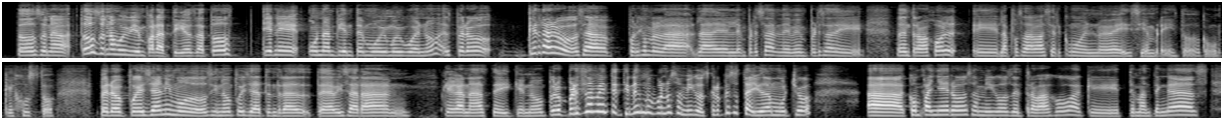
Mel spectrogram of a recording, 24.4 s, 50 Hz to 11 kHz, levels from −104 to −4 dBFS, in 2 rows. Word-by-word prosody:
Todo 220 Hz, +1 st, +1 dB
suena 215 Hz, -4 st, 0 dB
todo 315 Hz, +6 st, +4 dB
suena, 300 Hz, -4 st, +3 dB
muy 270 Hz, -1 st, 0 dB
bien 220 Hz, -2 st, +1 dB
para 195 Hz, -3 st, +4 dB
ti, 180 Hz, -, -2 dB
o 190 Hz, -, -1 dB
sea, 190 Hz, -1 st, 0 dB
todo 255 Hz, +3 st, +1 dB, 0.3 s
tiene 235 Hz, -1 st, +2 dB
un 235 Hz, 0 st, -2 dB
ambiente 220 Hz, -1 st, -1 dB
muy, 215 Hz, 0 st, -3 dB
muy 215 Hz, 0 st, -3 dB
bueno, 210 Hz, +3 st, -4 dB
espero. 235 Hz, +1 st, -2 dB, 0.3 s
Qué 335 Hz, +2 st, -1 dB
raro, 345 Hz, -, +5 dB
o 210 Hz, -, -1 dB
sea, 220 Hz, -3 st, +3 dB
por 220 Hz, -, -6 dB
ejemplo, 230 Hz, -1 st, -4 dB
la 195 Hz, -2 st, 0 dB
la 195 Hz, -1 st, -1 dB
de 195 Hz, 0 st, -3 dB
la 195 Hz, 0 st, -6 dB
empresa 205 Hz, +4 st, -6 dB
la 210 Hz, -, -13 dB
de 190 Hz, -, -4 dB
mi 195 Hz, -, -6 dB
empresa 200 Hz, +3 st, -7 dB
de 195 Hz, +1 st, -7 dB, 0.3 s
donde 215 Hz, 0 st, -1 dB
trabajo, 200 Hz, +4 st, -1 dB, 0.3 s
eh, 195 Hz, -1 st, -6 dB
la 190 Hz, -1 st, -4 dB
pasada 200 Hz, 0 st, -4 dB
va 195 Hz, -, 0 dB
a -, -, -10 dB
ser 200 Hz, -2 st, -10 dB
como 200 Hz, 0 st, -9 dB
el 180 Hz, -1 st, -9 dB
9 180 Hz, 0 st, -4 dB
de 185 Hz, -, -2 dB
diciembre, 175 Hz, -1 st, -9 dB
y -, -, -15 dB
todo, -, -, -14 dB
como 95 Hz, 0 st, -13 dB
que 180 Hz, -, -11 dB
justo. 205 Hz, +2 st, -8 dB, 0.4 s
Pero, 210 Hz, -1 st, +5 dB
pues, 220 Hz, +1 st, +3 dB
ya 245 Hz, +1 st, +6 dB
ni 275 Hz, +1 st, -2 dB
modo, 210 Hz, -6 st, 0 dB
si 220 Hz, -, -7 dB
no, 215 Hz, +1 st, -3 dB
pues, 225 Hz, 0 st, -3 dB
ya 195 Hz, -2 st, +2 dB
tendrás, 185 Hz, -1 st, -1 dB
te 180 Hz, -, +1 dB
avisarán 190 Hz, +1 st, +1 dB, 0.3 s
qué 195 Hz, -, 0 dB
ganaste 190 Hz, 0 st, +1 dB
y 180 Hz, -, -7 dB
qué 185 Hz, +1 st, -6 dB
no. 190 Hz, +2 st, -5 dB
Pero, 255 Hz, +5 st, +2 dB
precisamente, 405 Hz, +5 st, +4 dB
tienes 315 Hz, +6 st, 0 dB
muy 380 Hz, -1 st, 0 dB
buenos 340 Hz, +2 st, -2 dB
amigos, 255 Hz, -9 st, -1 dB
creo 255 Hz, +1 st, -4 dB
que 350 Hz, -, -4 dB
eso 360 Hz, 0 st, -5 dB
te -, -, +3 dB
ayuda 220 Hz, +1 st, +3 dB
mucho, 230 Hz, +2 st, -2 dB, 0.6 s
a 200 Hz, -2 st, +9 dB
compañeros, 250 Hz, +1 st, +2 dB
amigos 215 Hz, -2 st, -5 dB
del 205 Hz, -2 st, -5 dB
trabajo, 200 Hz, +5 st, -2 dB
a 230 Hz, -3 st, -2 dB
que 175 Hz, -3 st, -8 dB
te -, -, -8 dB
mantengas 230 Hz, +5 st, 0 dB
215 Hz, 220 wpm, -22 LUFS, 195-240 Hz, 0.6 s, a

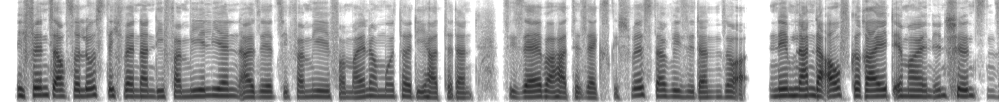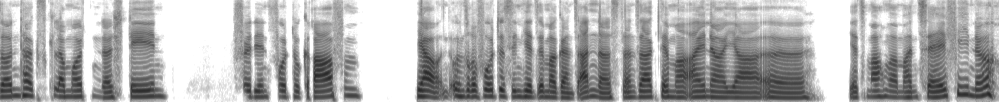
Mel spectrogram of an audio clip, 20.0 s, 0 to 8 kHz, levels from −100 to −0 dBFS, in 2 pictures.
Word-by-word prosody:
Ich 200 Hz, -3 st, +1 dB
finde 215 Hz, 0 st, +4 dB
es 220 Hz, -, -5 dB
auch 180 Hz, -, +1 dB
so 185 Hz, -, +1 dB
lustig, 195 Hz, 0 st, 0 dB
wenn 180 Hz, -1 st, +2 dB
dann 175 Hz, -1 st, +1 dB
die 170 Hz, 0 st, -1 dB
Familien 185 Hz, +3 st, 0 dB
also 160 Hz, +1 st, 0 dB
jetzt 160 Hz, 0 st, -2 dB
die 150 Hz, -, -6 dB
Familie 165 Hz, +1 st, -2 dB
von 145 Hz, -3 st, -6 dB
meiner 160 Hz, +6 st, -1 dB
Mutter, 180 Hz, 0 st, -2 dB
die 160 Hz, 0 st, -2 dB
hatte 145 Hz, -2 st, -1 dB
dann 145 Hz, -1 st, -3 dB, 0.3 s
sie 165 Hz, -, -7 dB
selber 160 Hz, +1 st, +3 dB
hatte 150 Hz, 0 st, 0 dB
6 145 Hz, -1 st, -3 dB
Geschwister, 190 Hz, -3 st, -2 dB
wie 175 Hz, -1 st, 0 dB
sie 160 Hz, -1 st, -6 dB
dann 155 Hz, +1 st, -2 dB
so 165 Hz, 0 st, -1 dB
a -, -, -1 dB, 0.2 s
nebeneinander 195 Hz, 0 st, +4 dB
aufgereiht, 185 Hz, -1 st, +4 dB
immer 180 Hz, 0 st, +2 dB
in 175 Hz, 0 st, -2 dB
in 185 Hz, +3 st, -3 dB
schönsten 185 Hz, -3 st, -1 dB
Sonntagsklamotten 175 Hz, -1 st, -2 dB
da 150 Hz, +1 st, -1 dB
stehen 170 Hz, +3 st, -1 dB, 0.7 s
für 175 Hz, -, -4 dB
den 165 Hz, 0 st, -3 dB
Fotografen. 170 Hz, +4 st, 0 dB, 0.6 s
Ja, 175 Hz, -2 st, +6 dB
und 150 Hz, -, -6 dB
unsere 175 Hz, -2 st, 0 dB
Fotos 185 Hz, -1 st, 0 dB
sind 170 Hz, 0 st, -4 dB
jetzt 170 Hz, -2 st, 0 dB
immer 160 Hz, -1 st, +1 dB
ganz 145 Hz, -3 st, -1 dB
anders. 145 Hz, -4 st, 0 dB
Dann 155 Hz, -, -3 dB
sagt 165 Hz, +1 st, +1 dB
immer 155 Hz, -1 st, +1 dB
einer: 160 Hz, -1 st, +1 dB
„Ja, 145 Hz, -1 st, 0 dB
äh, -, -, -8 dB, 0.4 s
jetzt 150 Hz, -, -5 dB
machen 170 Hz, +1 st, -1 dB
wir 160 Hz, -1 st, -2 dB
mal 155 Hz, 0 st, -2 dB
‘n 155 Hz, -, -11 dB
Selfie, 180 Hz, +10 st, 0 dB
ne? 215 Hz, +4 st, +2 dB
170 Hz, 190 wpm, -23 LUFS, 160-185 Hz, 0.7 s, Ja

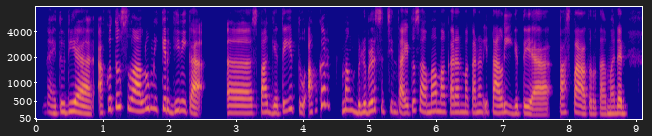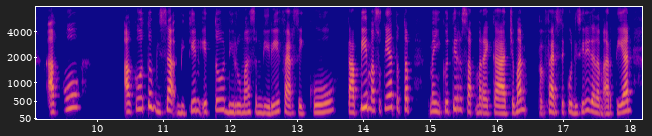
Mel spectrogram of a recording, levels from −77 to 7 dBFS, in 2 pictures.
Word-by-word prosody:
Nah 210 Hz, -3 st, -10 dB
itu 185 Hz, +5 st, -2 dB
dia, 200 Hz, -6 st, +5 dB
aku 295 Hz, -, -1 dB
tuh 345 Hz, +4 st, +2 dB
selalu 275 Hz, -6 st, +5 dB, 0.2 s
mikir 285 Hz, 0 st, 0 dB
gini 250 Hz, +4 st, -2 dB
Kak, 445 Hz, -, +5 dB, 0.4 s
eee, 190 Hz, -1 st, +3 dB
spaghetti 215 Hz, +6 st, -1 dB
itu 305 Hz, -, -6 dB
aku 460 Hz, 0 st, 0 dB
kan 415 Hz, +1 st, 0 dB, 0.2 s
emang 265 Hz, -2 st, -2 dB
bener-bener 220 Hz, +6 st, +2 dB
secinta 225 Hz, -6 st, -2 dB
itu 195 Hz, +7 st, -2 dB
sama 230 Hz, -3 st, +1 dB
makanan-makanan 215 Hz, -2 st, -2 dB
Itali 200 Hz, -2 st, +1 dB
gitu 185 Hz, 0 st, -1 dB
ya, 145 Hz, 0 st, +3 dB, 0.2 s
pasta 200 Hz, -2 st, +3 dB
terutama. 165 Hz, 0 st, -4 dB
Dan 180 Hz, -1 st, +3 dB, 0.4 s
aku, 290 Hz, +11 st, +1 dB, 0.7 s
aku 225 Hz, +5 st, +3 dB
tuh 360 Hz, -, +2 dB
bisa 250 Hz, -1 st, +2 dB
bikin 245 Hz, +8 st, -6 dB
itu 265 Hz, +4 st, -5 dB
di 210 Hz, -, -3 dB
rumah 200 Hz, -1 st, -3 dB
sendiri 195 Hz, 0 st, -4 dB
versiku, 200 Hz, +4 st, -2 dB, 0.2 s
tapi 210 Hz, +10 st, +4 dB
maksudnya 260 Hz, +6 st, 0 dB
tetap 280 Hz, -4 st, -4 dB, 0.2 s
mengikuti 235 Hz, +4 st, -4 dB
resep 280 Hz, -7 st, -3 dB
mereka, 190 Hz, -2 st, +4 dB
cuman 245 Hz, +7 st, +1 dB, 0.2 s
te -, -, -10 dB
versiku 220 Hz, 0 st, -1 dB
di 185 Hz, -, -7 dB
sini 230 Hz, +6 st, -5 dB
dalam 210 Hz, -6 st, 0 dB
artian, 195 Hz, +8 st, +2 dB
220 Hz, 160 wpm, -23 LUFS, 195-255 Hz, 0.7 s, dia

